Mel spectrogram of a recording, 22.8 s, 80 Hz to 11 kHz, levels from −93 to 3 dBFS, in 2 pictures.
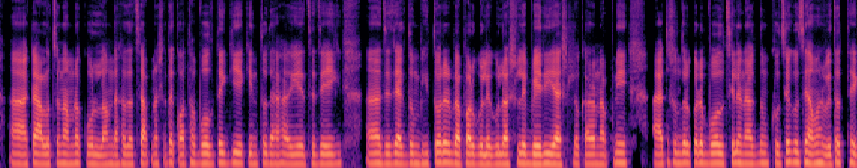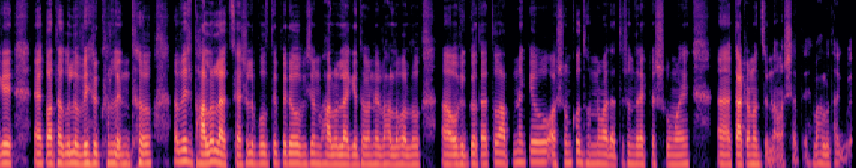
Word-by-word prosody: আ - - -1 0.2
একটা 150 +3 +1
আলোচনা 145 +1 -1
আমরা 150 +1 -1
করলাম। 140 -1 0
দেখা 145 +1 -2
যাচ্ছে 140 +1 -2
আপনার 145 0 -6
সাথে 160 +3 -2
কথা 140 +2 -2
বলতে 145 +1 +1
গিয়ে 155 -1 +2
কিন্তু 145 0 -4
দেখা 140 0 -1
গিয়েছে 140 +1 -1
যে, - - +2
এই - - 0 0.5
আ - - 0 0.2
যে 145 - 0
যে, - - +6
একদম 145 +1 -3
ভিতরের 155 +2 +3
ব্যাপারগুলি 145 0 +5
এগুলা 145 +1 +2
আসলে 150 0 0
বেরিয়ে 145 0 +5
আসলো। 140 +3 -10
কারণ 140 0 +2
আপনি 155 +3 -4 0.6
এত 145 - -3
সুন্দর 155 0 +1
করে 155 -1 +4
বলছিলেন 150 +1 +2
একদম 150 +1 -4
খুঁজে, 150 +2 0
খুঁজে, 160 +1 +1
আমার 155 +1 +1
ভিতর 150 +3 +1
থেকে 150 -1 +3 0.4
এ্যা 150 - +3
কথাগুলো 150 0 +3
বের 150 0 +3
করলেন 150 -2 0
তো 165 - -2 0.6
বেশ 180 -2 +4
ভালো 145 +3 +7
লাগছে 140 0 +2
আসলে 155 +2 -3
বলতে 150 +1 -3
পেরেও 150 -1 +2
ভীষণ 145 +1 -4
ভালো 140 +1 +1
লাগে। 140 0 +1
এ - - -13
ধরণের 140 0 -2
ভালো, 135 -1 -2
ভালো 135 0 -1 0.4
আ - - +1
অভিজ্ঞতা। 145 +1 -2
তো - - -3
আপনাকেও 165 +2 -4 0.2
অসংখ্য 155 +3 -5
ধন্যবাদ 145 -1 -3
এত 125 - -22
সুন্দর 145 -1 -4
একটা 145 +1 -11
সময় 140 0 -4 0.5
আ - - +1 0.2
কাটানোর 140 0 +3
জন্য - - -12
আমার - - -10
সাথে। - - -15 0.2
ভালো 140 -2 -6
থাকবেন। - - -15
145 Hz, 195 wpm, -23 LUFS, 140-150 Hz, 0.6 s, ভালো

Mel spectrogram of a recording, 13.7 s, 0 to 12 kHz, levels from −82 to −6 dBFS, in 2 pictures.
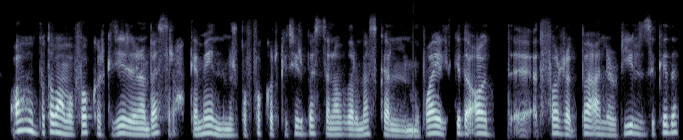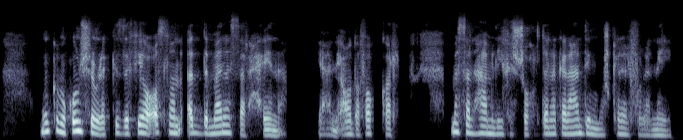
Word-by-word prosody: آه، 240 +2 +5
ده 190 -3 -2
طبعًا، 195 -3 +6
بافكَّر 155 +1 0
كتير، 170 +5 0
ده 155 - +4
أنا 145 -1 +4
باسرح 170 +6 -1
كمان 145 -2 +1
مش 130 0 -3
بافكَّر 175 - -5
كتير 165 -2 -5
بس. 175 -3 -3
أنا 145 -1 +1
بافضل 140 -1 0
ماسكة 155 -1 -1
الموبايل 125 +7 +2
كده، 175 - +3
أقعد 170 -1 +4 0.2
أ - - -4
أتفرَّج 175 -3 -1 0.2
بقى 170 - +4
على 140 -3 -1
الReels 170 -3 -4
كده، 195 +1 -1 0.4
ممكن 220 +3 +1
ما 190 - +5
أكونش 225 +1 +5
مركِّزة 165 +4 0
فيها 170 0 +4
أصلًا، 185 -2 0
قدّ 180 -1 +3
ما 175 +1 +2
أنا 190 +1 +1
سرحانة، 130 -4 -3 0.3
يعني - - -6
أقعد 155 0 -1
أفكَّر 165 +4 -3 0.5
مثلًا 195 -4 0
هاعمل 170 -2 0
إيه 160 - -5
في 155 - -5
الشغل، 150 0 -2
ده 165 - 0
أنا 165 - -2
كان 165 -1 +1
عندي 170 +1 0
المشكلة 150 +2 -5
الفلانية، 130 -3 -8
165 Hz, 215 wpm, -25 LUFS, 145-180 Hz, 0.5 s, طبعًا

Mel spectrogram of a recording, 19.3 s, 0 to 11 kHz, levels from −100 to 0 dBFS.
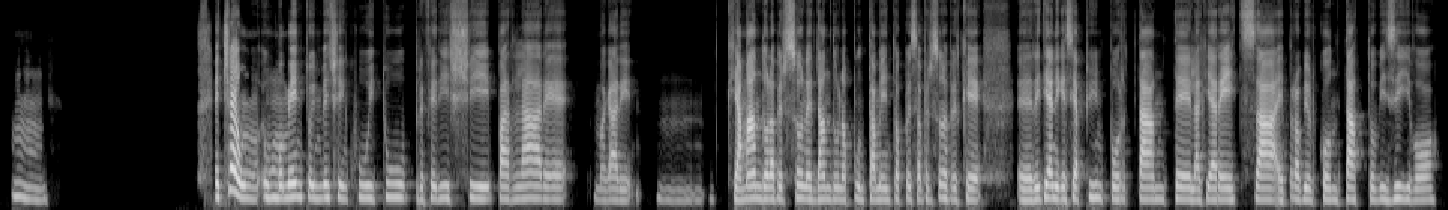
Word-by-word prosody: Mhmm. 190 -6 -8 2.2
E 215 - +3
c'è 330 +9 +7
un 200 -5 +4
un 210 -1 +1
momento 215 +1 +3
invece 205 +1 0
in 195 -2 -3
cui 200 -2 -4
tu 210 -1 -3
preferisci 195 0 -3
parlare 190 -1 -1 0.2
magari, 175 -2 -5 0.3
m 205 - -15
mhmm, 170 0 -20 0.3
chiamando 190 +2 +4
la 185 - +4
persona 190 +1 +1
e 185 - 0
dando 185 +1 0
un 185 - -4
appuntamento 175 -1 -3
a - - -6
questa 190 -2 -3
persona 190 +3 -2
perché, 180 -1 -2 0.5
ehm, 170 -1 0
ritieni 195 +2 +4
che 185 - 0
sia 190 +2 +1
più 215 -3 -4
importante 185 -1 0
la 175 -1 0
chiarezza 180 0 +2
e 165 - -2
proprio 185 -2 -2
il 165 - -10
contatto 180 0 -1
visivo? 180 -1 -3
190 Hz, 120 wpm, -24 LUFS, 180-200 Hz, 2.2 s, c'è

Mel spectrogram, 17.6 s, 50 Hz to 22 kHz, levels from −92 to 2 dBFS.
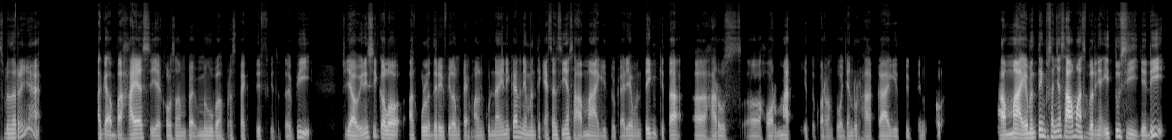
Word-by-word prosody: sebenarnya 125 0 -2 0.9
agak - - 0
bahaya, 110 +4 +6
sih, 95 -6 -5
ya, 90 - -6
kalau 95 -1 -6
sampai 95 -1 -5
mengubah 95 0 -4
perspektif, 95 +2 -9
gitu. - - -20
Tapi - - -5 0.5
sejauh 95 -3 +3
ini, 105 - +1
sih, 140 - -4
kalau 110 -4 +3
aku 105 -1 -3
lihat 95 - -7
dari 100 -2 0
film 100 0 -3
kayak 95 -2 -7
Malin 95 0 -8
Kundang 100 +2 -3
ini, 115 - -4
kan, 145 +4 0
yang 110 -5 -3
penting 100 - -8
esensinya 110 +3 -2
sama, 95 -6 -1
gitu, 90 -1 -13
kan. 90 +1 -7
Yang 90 -1 -5
penting 125 +1 +1
kita, 105 -2 +1 0.2
eee, 95 -3 -1
harus, 95 -1 -6
eee, 90 -1 -6
hormat, 95 +3 -1 0.2
gitu, - - -16
ke - - -23
orang 85 0 -11
tua, 85 0 -8
jangan 90 +1 -6
durhaka, 85 +1 -2
gitu, 90 0 -9
kan, - - -15 0.2
kalau - - -9 0.8
sama, 110 +5 +8
yang 120 - +6
penting 185 +6 +3
pesannya 160 0 -1
sama 150 0 +9
sebenernya, 115 -6 -1
itu, 125 +7 -1
sih. 120 -8 -3
Jadi 100 +1 +1
100 Hz, 190 wpm, -26 LUFS, 90-115 Hz, 0.9 s, sama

